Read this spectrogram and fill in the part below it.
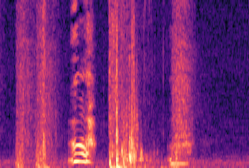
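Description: A body thuds onto the ground.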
